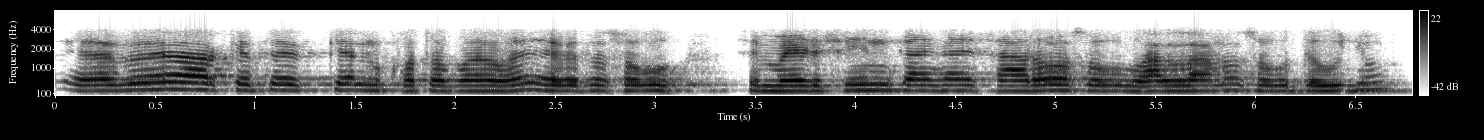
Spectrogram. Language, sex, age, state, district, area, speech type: Odia, male, 18-30, Odisha, Boudh, rural, conversation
